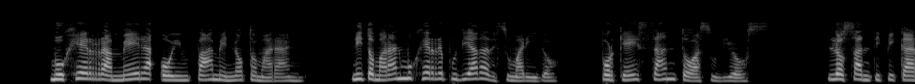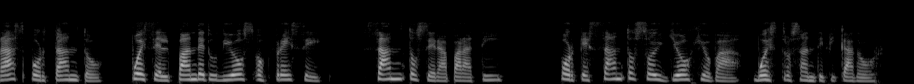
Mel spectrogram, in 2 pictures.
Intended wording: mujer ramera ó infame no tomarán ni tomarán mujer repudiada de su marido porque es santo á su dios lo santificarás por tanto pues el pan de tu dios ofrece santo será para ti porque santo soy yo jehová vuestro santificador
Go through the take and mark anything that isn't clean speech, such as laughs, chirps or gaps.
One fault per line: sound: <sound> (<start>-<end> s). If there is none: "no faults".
no faults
